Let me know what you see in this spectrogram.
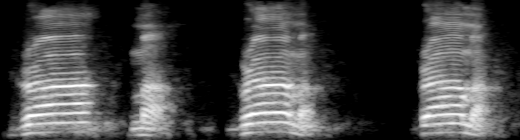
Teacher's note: Dear student, next word is grammar, very common word, and the pronunciation should be grammar, grammar, grammar. Put pressure on the first syllable.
